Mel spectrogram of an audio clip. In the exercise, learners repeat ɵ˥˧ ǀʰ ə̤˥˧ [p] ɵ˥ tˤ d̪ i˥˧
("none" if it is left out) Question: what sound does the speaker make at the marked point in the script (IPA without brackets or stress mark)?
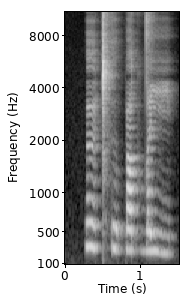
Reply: p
